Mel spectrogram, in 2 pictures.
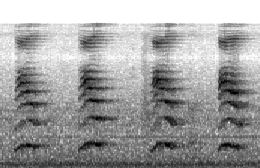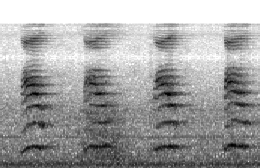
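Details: A trained one-year-old pet ringneck parrot mimics a cat's meow, giving eight nasal, arched meows in a steady series, one roughly every second.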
